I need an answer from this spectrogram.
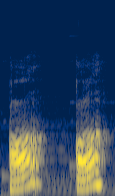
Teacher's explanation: Kemudian qof langit-langit paling belakang. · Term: qaf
